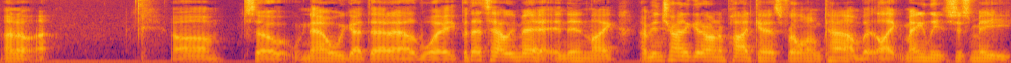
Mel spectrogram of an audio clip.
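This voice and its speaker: A man with a medium pitch and ordinary pitch variation speaks at a moderate pace and very even loudness, with music in the background and audible room echo. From Alabama. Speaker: podcast host. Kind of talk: casual chat. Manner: animated.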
